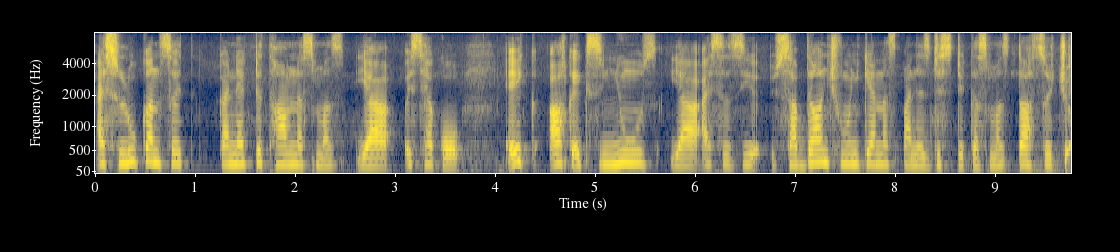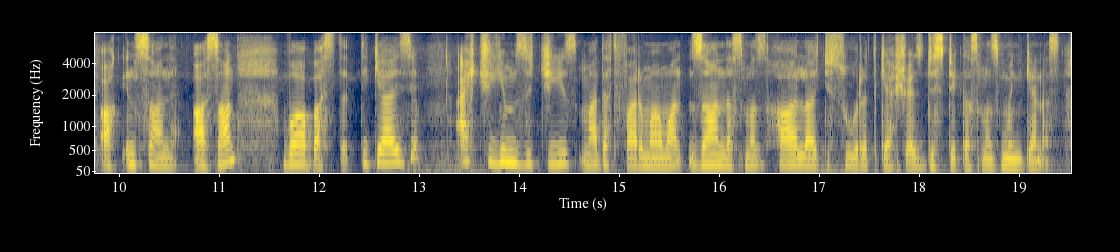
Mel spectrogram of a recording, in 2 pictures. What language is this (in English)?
Kashmiri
